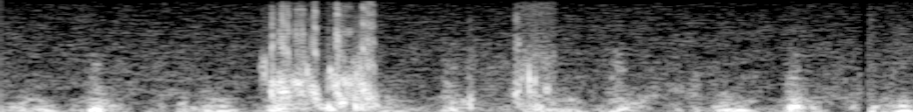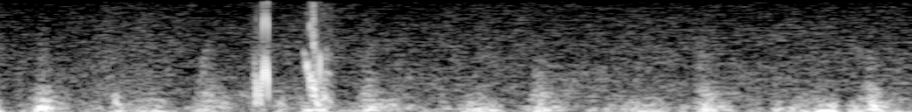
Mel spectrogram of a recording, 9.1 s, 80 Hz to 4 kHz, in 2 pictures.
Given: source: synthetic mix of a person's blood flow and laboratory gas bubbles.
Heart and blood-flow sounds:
Doppler ultrasound of blood flow; precordium
1.29-1.92 s: bubbles
2.32-2.38 s: bubbles
2.55-2.77 s: bubbles
5.79-5.94 s: bubbles
6.06-6.23 s: bubbles
From the record:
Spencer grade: 2 (many but less than half of the cardiac periods contain bubble signals, singularly or in groups); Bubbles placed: anywhere in the cardiac cycle

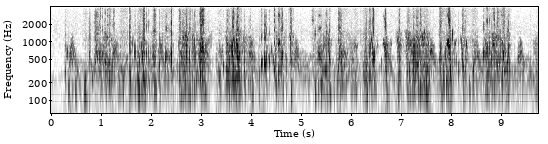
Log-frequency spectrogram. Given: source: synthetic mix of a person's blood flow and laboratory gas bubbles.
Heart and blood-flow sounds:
Doppler ultrasound of blood flow; subclavian vein
0.26-0.54 s: bubbles
0.63-0.76 s: bubbles
0.79-1.54 s: bubbles
1.57-2.46 s: bubbles
2.50-3.23 s: bubbles
3.29-4.07 s: bubbles
4.14-4.86 s: bubbles
5.20-6.83 s: bubbles
6.89-7.65 s: bubbles
7.75-8.55 s: bubbles
8.62-9.23 s: bubbles
9.56-9.75 s: bubbles
From the record:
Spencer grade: 4 (maximum detectable bubble signal sounding continuously throughout systole and diastole of every cardiac period, and overriding the amplitude of the normal cardiac signals); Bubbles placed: anywhere in the cardiac cycle

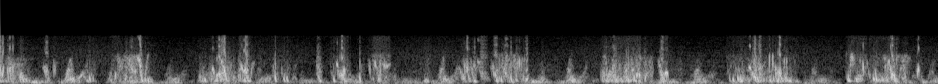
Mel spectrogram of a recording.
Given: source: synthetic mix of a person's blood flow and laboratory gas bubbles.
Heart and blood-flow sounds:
Doppler ultrasound of blood flow; precordium
0.00-0.34 s: bubbles
0.42-0.58 s: bubbles
0.86-0.97 s: bubbles
1.12-1.57 s: bubbles
1.98-2.56 s: bubbles
2.72-2.92 s: bubbles
3.16-3.24 s: bubbles
3.30-3.51 s: bubbles
3.56-3.65 s: bubbles
3.68-3.91 s: bubbles
4.23-4.31 s: bubbles
4.57-5.32 s: bubbles
5.37-5.46 s: bubbles
6.00-6.54 s: bubbles
6.57-6.71 s: bubbles
7.26-8.00 s: bubbles
8.45-9.23 s: bubbles
From the record:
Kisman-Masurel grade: 342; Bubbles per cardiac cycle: rolling drumbeat, 9 or more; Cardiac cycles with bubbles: 100%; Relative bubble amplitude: moderate (0.250 to 0.450); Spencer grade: 3 (all of the cardiac periods contain showers or single bubble signals, but not dominating or overriding the cardiac motion signals); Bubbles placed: only in the low amplitude regions of the cardiac cycle

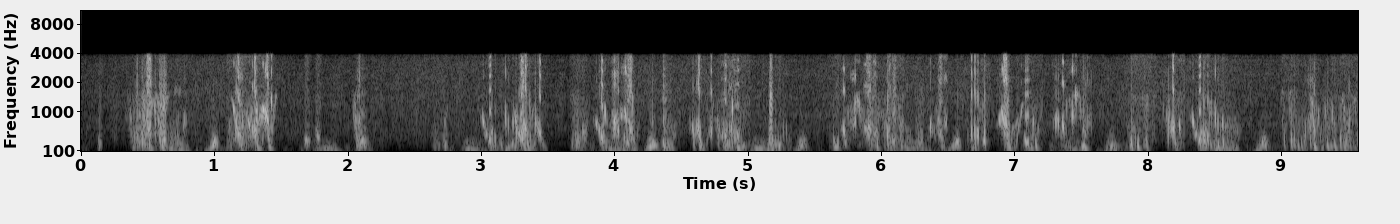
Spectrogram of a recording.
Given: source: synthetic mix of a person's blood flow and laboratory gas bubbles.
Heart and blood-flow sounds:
Doppler ultrasound of blood flow; precordium
0.11-0.16 s: bubbles
0.33-0.80 s: bubbles
1.08-1.48 s: bubbles
1.67-1.80 s: bubbles
2.02-2.14 s: bubbles
2.62-2.76 s: bubbles
2.97-3.50 s: bubbles
3.65-4.19 s: bubbles
4.33-4.50 s: bubbles
4.55-5.01 s: bubbles
5.12-5.33 s: bubbles
5.60-6.50 s: bubbles
6.63-7.21 s: bubbles
7.27-7.58 s: bubbles
7.83-8.71 s: bubbles
8.99-9.59 s: bubbles
From the record:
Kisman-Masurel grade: 343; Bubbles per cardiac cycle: rolling drumbeat, 9 or more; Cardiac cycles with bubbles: 100%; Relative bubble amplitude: loud (0.450 to 0.775); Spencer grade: 3 (all of the cardiac periods contain showers or single bubble signals, but not dominating or overriding the cardiac motion signals); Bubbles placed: only in the low amplitude regions of the cardiac cycle

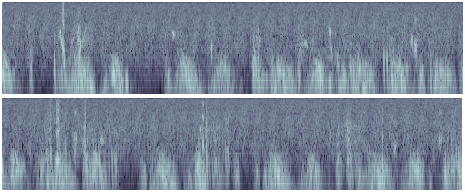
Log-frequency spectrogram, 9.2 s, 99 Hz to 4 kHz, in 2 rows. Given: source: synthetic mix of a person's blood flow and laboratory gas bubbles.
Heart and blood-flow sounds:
Doppler ultrasound of blood flow; precordium
0.26-0.33 s: bubbles
0.50-0.91 s: bubbles
1.21-1.30 s: bubbles
1.69-1.75 s: bubbles
2.06-2.14 s: bubbles
2.48-2.62 s: bubbles
2.93-3.12 s: bubbles
3.25-3.54 s: bubbles
3.78-4.03 s: bubbles
4.08-4.18 s: bubbles
4.57-4.66 s: bubbles
4.94-5.28 s: bubbles
5.31-5.79 s: bubbles
6.55-7.01 s: bubbles
7.94-8.24 s: bubbles
8.38-8.46 s: bubbles
8.52-8.57 s: bubbles
8.96-9.22 s: bubbles
From the record:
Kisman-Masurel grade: 242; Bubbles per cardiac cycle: several, 3 to 8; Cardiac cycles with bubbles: 100%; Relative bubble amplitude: moderate (0.250 to 0.450); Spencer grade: 3 (all of the cardiac periods contain showers or single bubble signals, but not dominating or overriding the cardiac motion signals); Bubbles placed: only in the low amplitude regions of the cardiac cycle

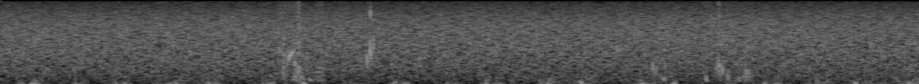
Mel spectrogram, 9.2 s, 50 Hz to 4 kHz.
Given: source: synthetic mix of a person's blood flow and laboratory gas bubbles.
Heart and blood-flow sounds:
Doppler ultrasound of blood flow; precordium
2.78-3.26 s: bubbles
3.64-3.78 s: bubbles
6.50-6.68 s: bubbles
7.02-7.11 s: bubbles
7.14-7.54 s: bubbles
From the record:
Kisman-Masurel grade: 223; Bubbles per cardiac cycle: several, 3 to 8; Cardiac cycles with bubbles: 10 to 50%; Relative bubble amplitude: loud (0.450 to 0.775); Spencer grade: 2 (many but less than half of the cardiac periods contain bubble signals, singularly or in groups); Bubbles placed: anywhere in the cardiac cycle

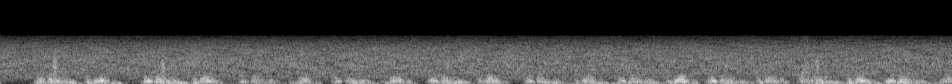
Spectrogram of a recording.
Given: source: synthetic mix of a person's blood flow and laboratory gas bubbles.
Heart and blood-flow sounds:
Doppler ultrasound of blood flow; precordium
7.64-7.87 s: bubbles
7.99-8.13 s: bubbles
From the record:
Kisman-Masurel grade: 111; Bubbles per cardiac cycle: 1 to 2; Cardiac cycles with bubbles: 1 to 10%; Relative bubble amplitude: barely perceptible (0.100 to 0.250); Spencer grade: 1 (occasional bubble signal discernible with the cardiac motion signal, with majority of cardiac periods free of bubbles); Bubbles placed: anywhere in the cardiac cycle

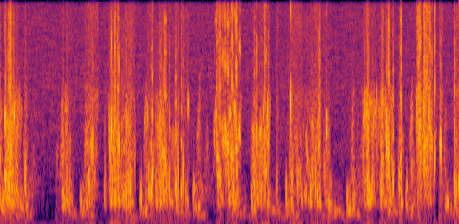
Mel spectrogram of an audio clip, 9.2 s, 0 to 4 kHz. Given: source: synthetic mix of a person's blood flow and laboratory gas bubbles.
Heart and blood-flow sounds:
Doppler ultrasound of blood flow; precordium
0.00-0.59 s: bubbles
1.22-1.49 s: bubbles
1.70-1.99 s: bubbles
2.09-2.73 s: bubbles
2.93-3.81 s: bubbles
4.27-4.84 s: bubbles
5.02-5.44 s: bubbles
5.53-5.59 s: bubbles
5.79-6.65 s: bubbles
7.23-7.93 s: bubbles
7.96-8.10 s: bubbles
8.32-8.75 s: bubbles
8.79-8.88 s: bubbles
9.07-9.19 s: bubbles
From the record:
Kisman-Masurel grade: 444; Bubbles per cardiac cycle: continuous sound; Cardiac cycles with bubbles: 100%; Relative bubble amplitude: maximal (0.775 to 0.999); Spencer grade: 4 (maximum detectable bubble signal sounding continuously throughout systole and diastole of every cardiac period, and overriding the amplitude of the normal cardiac signals); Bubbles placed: only in the low amplitude regions of the cardiac cycle

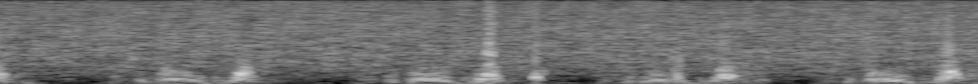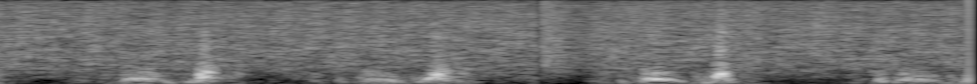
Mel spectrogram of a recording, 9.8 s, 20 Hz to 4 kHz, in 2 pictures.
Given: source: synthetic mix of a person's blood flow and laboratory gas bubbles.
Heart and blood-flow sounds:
Doppler ultrasound of blood flow; precordium
2.67-2.77 s: bubbles
3.40-3.48 s: bubbles
From the record:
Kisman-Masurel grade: 112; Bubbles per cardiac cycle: 1 to 2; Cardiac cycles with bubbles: 1 to 10%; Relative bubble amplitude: moderate (0.250 to 0.450); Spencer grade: 1 (occasional bubble signal discernible with the cardiac motion signal, with majority of cardiac periods free of bubbles); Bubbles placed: only in the low amplitude regions of the cardiac cycle

